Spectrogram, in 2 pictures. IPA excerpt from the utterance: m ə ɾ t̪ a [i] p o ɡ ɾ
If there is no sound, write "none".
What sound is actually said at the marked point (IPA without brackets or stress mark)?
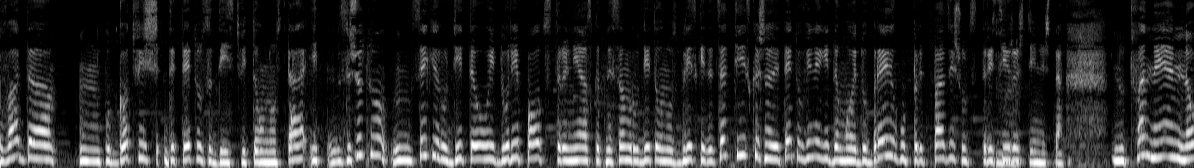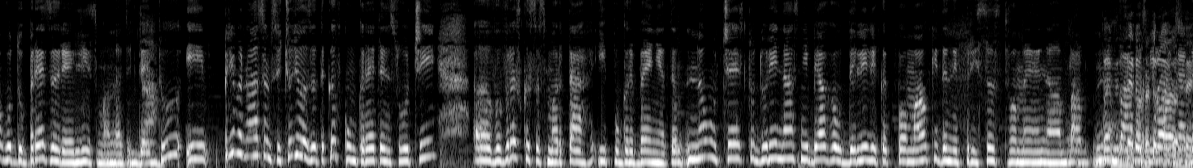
i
